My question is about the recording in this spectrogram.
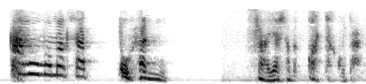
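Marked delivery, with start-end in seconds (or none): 0.1-1.7 higher, sharper voice of an angry God; a hint of God rebuking like thunder; thunderous voice of God. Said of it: "Suaranya kayak guntur". (suara Tuhan yang marah seperti guntur, sedikit ditirukan)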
